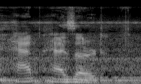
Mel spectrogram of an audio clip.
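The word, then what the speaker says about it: haphazard: ठीक है, यहाँ पे जो ये वर्ड है इसको बोलेंगे हम, राइट प्रोनाउंसिएशन इसका क्या है, हैपहैज़र्ड। ठीक है, यहाँ पे HAP यहाँ तक बोलेंगे, फिर ये हैज़र्ड, ये दोनों चीज़ें अलग।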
